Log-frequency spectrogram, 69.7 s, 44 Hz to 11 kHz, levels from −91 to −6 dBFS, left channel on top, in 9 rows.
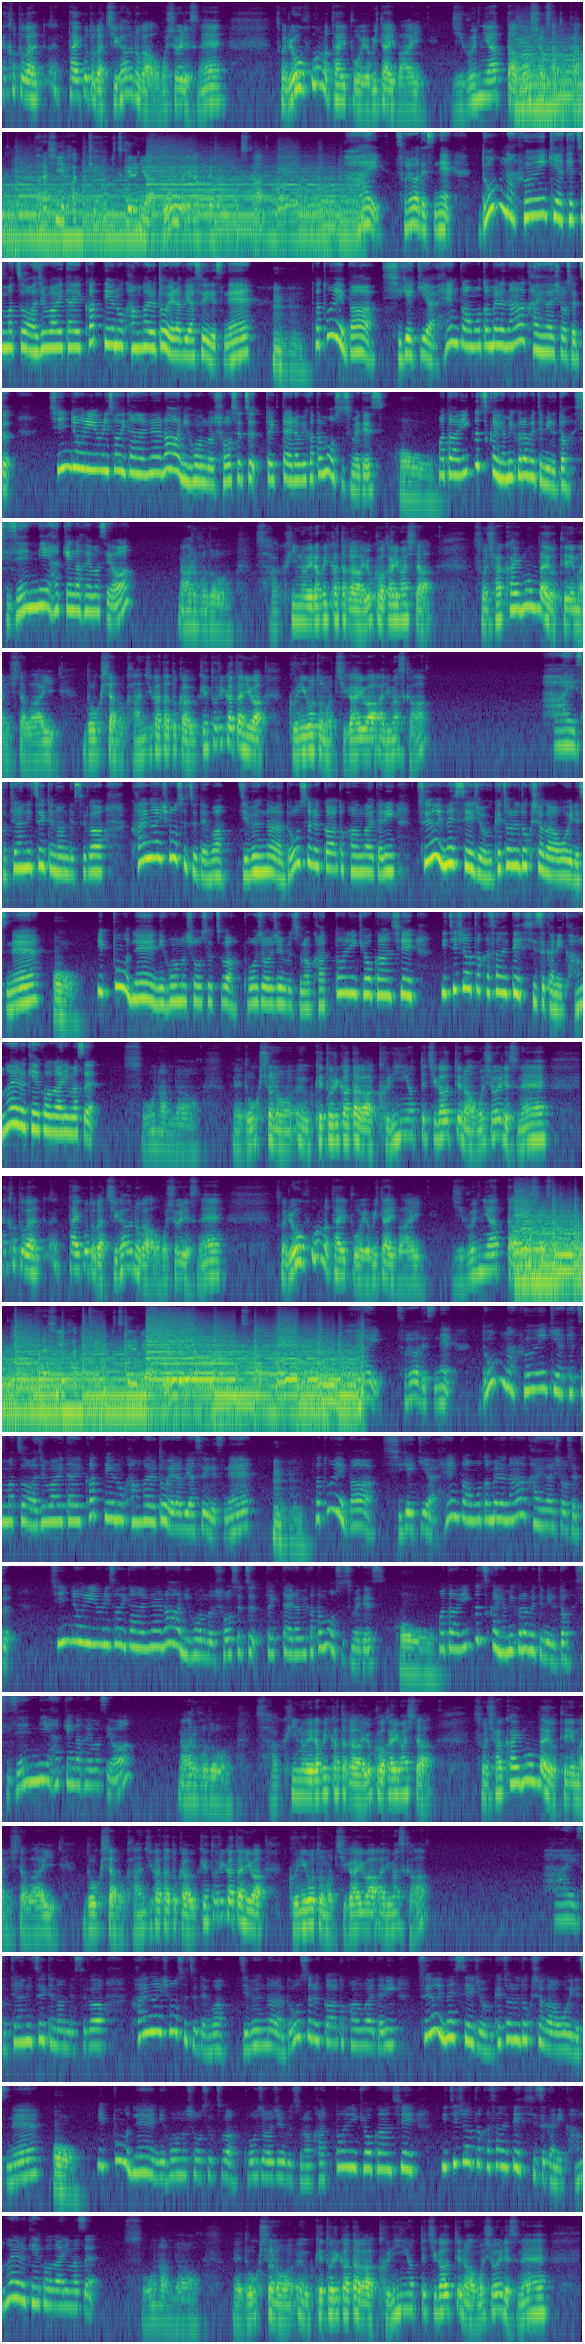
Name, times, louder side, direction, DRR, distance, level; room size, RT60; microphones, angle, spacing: voice 1, 0.0-5.6 6.0-7.7 8.2-11.3 19.1-19.6 28.5-29.0 33.3-34.0 34.4-39.5 39.8-44.4 54.9-55.2 63.7-64.6 65.1-69.5, right 1 dB, 10° left, 0.4 m, -26 dB
sound 1, 6.8-12.6, right 7 dB, 90° right, 0.4 m, -22 dB
voice 2, 12.3-12.8 13.1-18.8 19.7-23.4 23.9-28.2 29.1-32.7 46.0-54.8 55.5-63.3, left 5 dB, 80° left, 0.3 m, -24 dB
2.9 x 2.2 x 3.3 m
head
